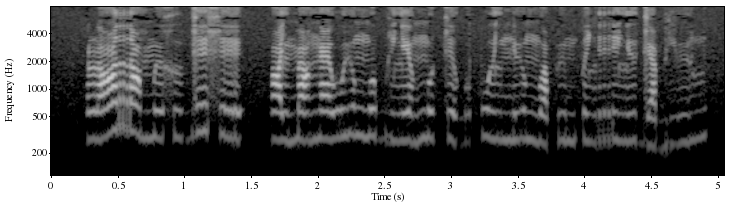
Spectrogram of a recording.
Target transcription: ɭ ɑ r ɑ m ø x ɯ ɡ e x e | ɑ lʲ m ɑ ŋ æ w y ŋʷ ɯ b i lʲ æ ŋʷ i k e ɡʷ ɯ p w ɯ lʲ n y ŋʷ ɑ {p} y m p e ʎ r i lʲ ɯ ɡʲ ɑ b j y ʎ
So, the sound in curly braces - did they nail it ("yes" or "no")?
yes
